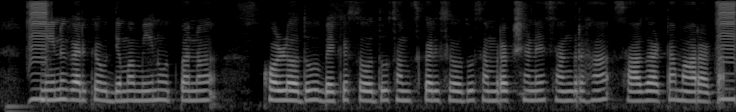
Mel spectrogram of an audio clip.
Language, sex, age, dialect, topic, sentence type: Kannada, female, 25-30, Central, agriculture, statement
